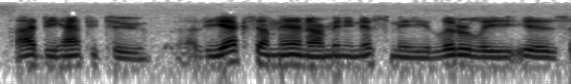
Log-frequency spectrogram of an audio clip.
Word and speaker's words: Examen Arminianisme: correct my pronunciation, the Examen Arminianisme, is that right? Arminianisme? – Examen, okay. Arminianisme, that's correct.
